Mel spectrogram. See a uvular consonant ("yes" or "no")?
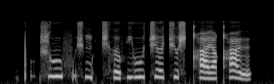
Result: yes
